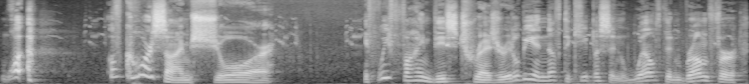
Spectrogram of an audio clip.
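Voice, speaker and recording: A man's voice: mid-range voice, huge pitch swings, slow pace. A man playing a roguish, affectionate pirate captain in an intimate, teasing romantic ASMR audio roleplay. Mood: confident, commanding.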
